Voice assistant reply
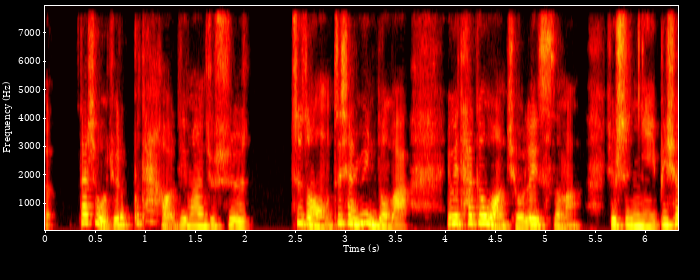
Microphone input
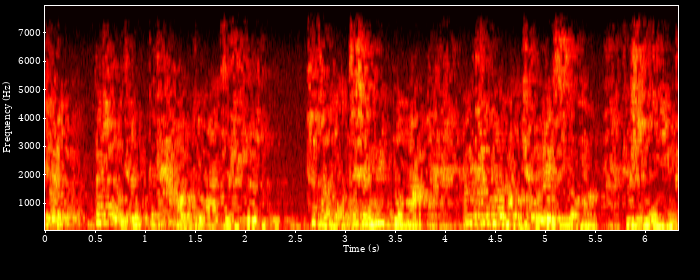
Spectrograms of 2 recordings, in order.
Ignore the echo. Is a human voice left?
No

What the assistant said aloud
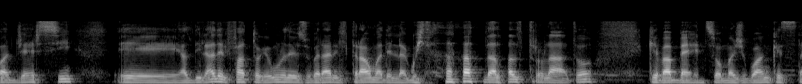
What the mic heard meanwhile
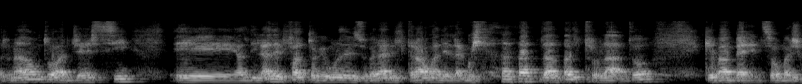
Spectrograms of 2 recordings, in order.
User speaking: No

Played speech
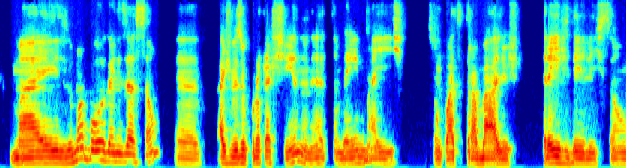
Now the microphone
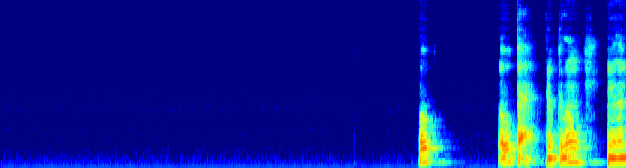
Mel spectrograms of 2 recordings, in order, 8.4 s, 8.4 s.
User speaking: Yes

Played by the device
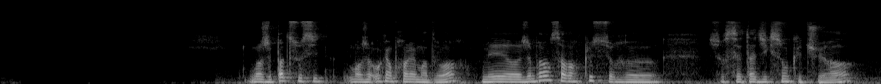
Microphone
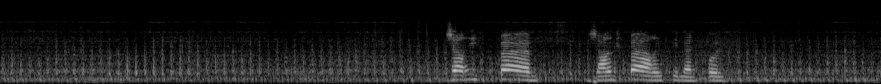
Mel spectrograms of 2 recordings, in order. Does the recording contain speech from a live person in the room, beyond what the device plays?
Yes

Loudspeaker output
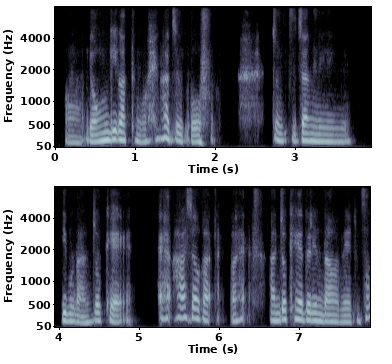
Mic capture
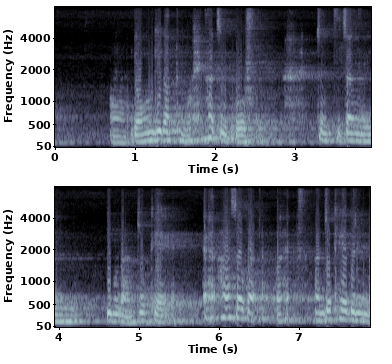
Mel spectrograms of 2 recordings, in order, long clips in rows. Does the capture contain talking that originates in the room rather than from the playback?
No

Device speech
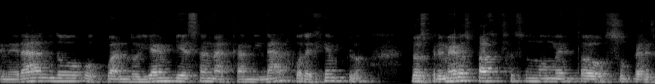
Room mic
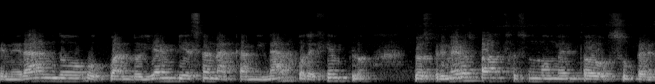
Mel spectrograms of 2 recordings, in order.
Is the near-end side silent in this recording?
Yes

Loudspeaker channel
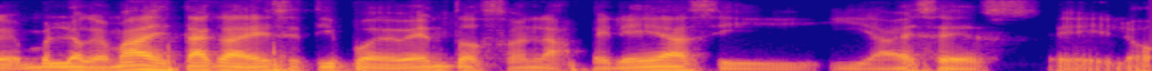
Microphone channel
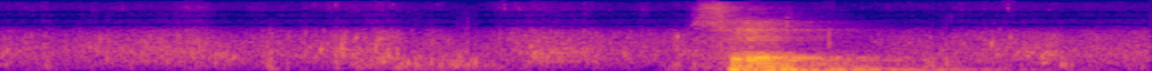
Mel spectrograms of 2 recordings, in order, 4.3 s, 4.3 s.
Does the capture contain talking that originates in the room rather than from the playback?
Yes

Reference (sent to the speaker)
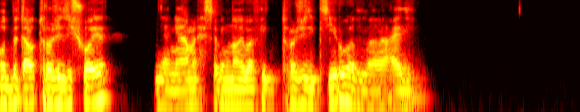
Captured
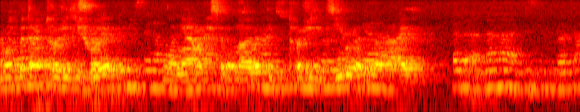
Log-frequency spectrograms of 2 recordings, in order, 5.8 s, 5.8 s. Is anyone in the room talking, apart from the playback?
Yes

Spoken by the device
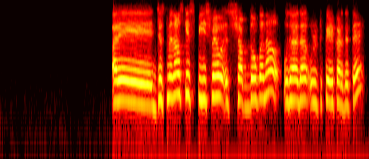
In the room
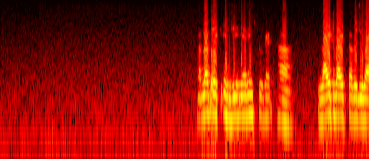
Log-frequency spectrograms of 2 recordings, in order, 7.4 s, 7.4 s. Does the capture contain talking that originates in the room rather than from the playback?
Yes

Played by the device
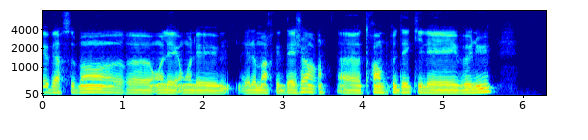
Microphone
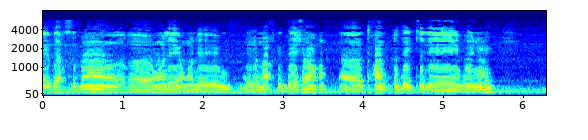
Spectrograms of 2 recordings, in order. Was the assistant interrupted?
No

